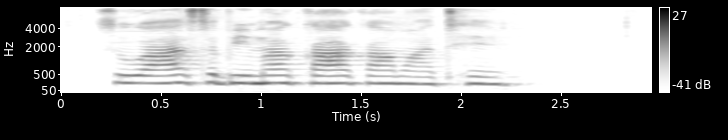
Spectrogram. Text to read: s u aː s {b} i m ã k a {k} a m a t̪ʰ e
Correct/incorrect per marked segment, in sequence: correct, correct

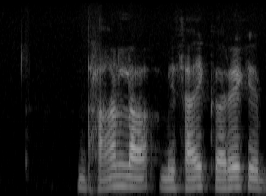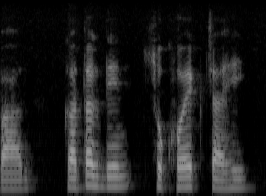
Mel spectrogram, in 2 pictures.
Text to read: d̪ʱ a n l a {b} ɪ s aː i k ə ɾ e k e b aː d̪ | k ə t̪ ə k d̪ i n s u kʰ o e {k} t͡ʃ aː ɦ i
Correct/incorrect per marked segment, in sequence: incorrect: m, correct

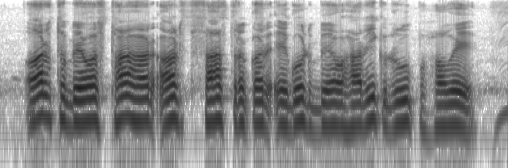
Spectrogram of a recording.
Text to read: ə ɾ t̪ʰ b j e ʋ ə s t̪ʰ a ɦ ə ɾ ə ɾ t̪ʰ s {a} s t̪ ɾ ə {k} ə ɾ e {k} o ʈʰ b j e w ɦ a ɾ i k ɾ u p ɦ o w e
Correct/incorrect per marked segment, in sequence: correct, correct, incorrect: ɡ

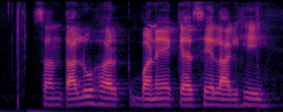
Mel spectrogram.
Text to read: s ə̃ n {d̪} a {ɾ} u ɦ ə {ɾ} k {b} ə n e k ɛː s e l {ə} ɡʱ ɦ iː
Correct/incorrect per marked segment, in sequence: incorrect: t̪, incorrect: l, correct, correct, incorrect: a

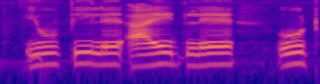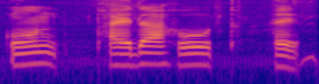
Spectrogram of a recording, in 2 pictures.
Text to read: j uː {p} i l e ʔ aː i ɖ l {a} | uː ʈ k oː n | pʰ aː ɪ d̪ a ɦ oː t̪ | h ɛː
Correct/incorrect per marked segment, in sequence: correct, incorrect: e

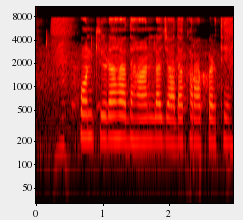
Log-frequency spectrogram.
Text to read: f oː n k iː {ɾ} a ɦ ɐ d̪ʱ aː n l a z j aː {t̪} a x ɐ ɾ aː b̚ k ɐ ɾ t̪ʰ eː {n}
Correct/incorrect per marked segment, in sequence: incorrect: ɽ, incorrect: d̪, incorrect: none

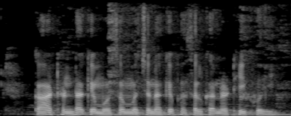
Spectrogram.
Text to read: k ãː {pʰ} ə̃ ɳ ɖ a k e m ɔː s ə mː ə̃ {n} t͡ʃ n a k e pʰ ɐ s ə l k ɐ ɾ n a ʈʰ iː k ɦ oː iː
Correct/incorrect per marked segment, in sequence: incorrect: ʈʰ, incorrect: none

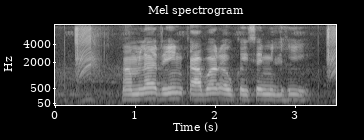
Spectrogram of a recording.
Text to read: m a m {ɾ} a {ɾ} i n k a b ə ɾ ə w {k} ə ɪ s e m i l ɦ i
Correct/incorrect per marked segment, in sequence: incorrect: l, correct, correct

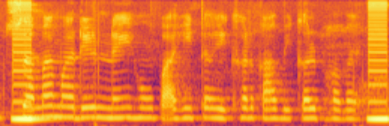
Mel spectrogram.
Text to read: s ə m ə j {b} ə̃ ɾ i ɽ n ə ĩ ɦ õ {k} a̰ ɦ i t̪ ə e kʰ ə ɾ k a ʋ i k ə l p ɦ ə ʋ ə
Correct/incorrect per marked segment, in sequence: incorrect: m, incorrect: p

